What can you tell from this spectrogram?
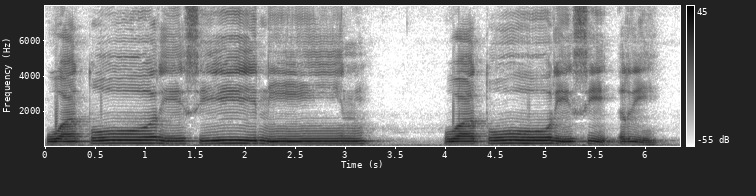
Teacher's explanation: Ra baris di bawah. Pangkal lidah kita ini tidak terangkat. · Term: tarkik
